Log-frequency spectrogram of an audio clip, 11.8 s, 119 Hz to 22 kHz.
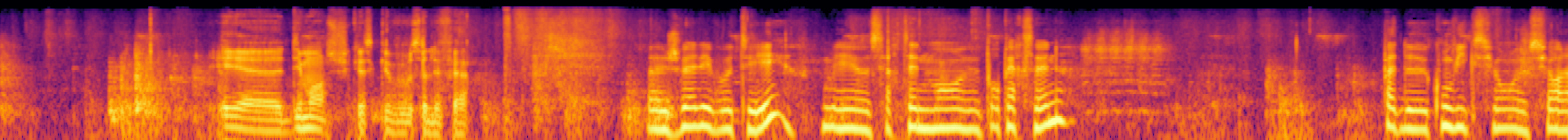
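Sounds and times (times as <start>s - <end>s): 
speech: 1.6s - 3.7s, 4.8s - 8.4s, 10.4s - 11.7s
goats bleating in a nasal chorus: 8.0s - 8.9s.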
